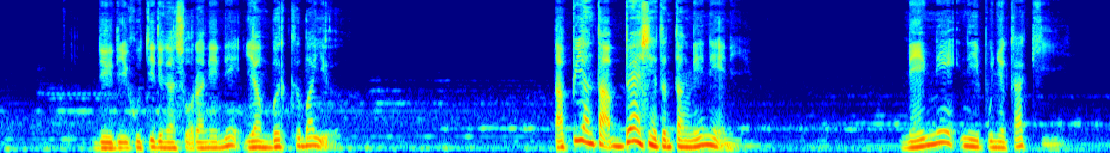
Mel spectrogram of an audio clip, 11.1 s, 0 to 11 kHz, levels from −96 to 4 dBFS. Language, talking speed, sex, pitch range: Malay, 95 wpm, male, 110-150 Hz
